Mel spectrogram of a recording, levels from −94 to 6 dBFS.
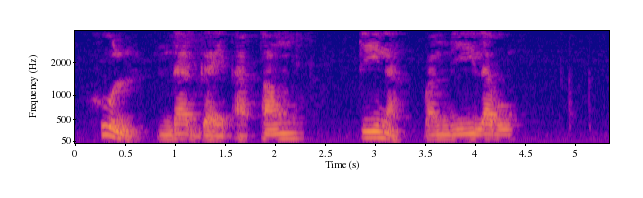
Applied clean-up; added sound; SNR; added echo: none; none; none; none.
